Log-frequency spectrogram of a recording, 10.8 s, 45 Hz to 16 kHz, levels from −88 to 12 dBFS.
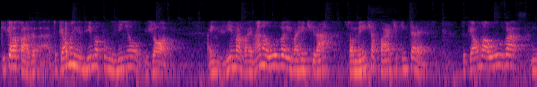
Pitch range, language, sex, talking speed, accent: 130-170 Hz, Portuguese, male, 180 wpm, Brazilian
